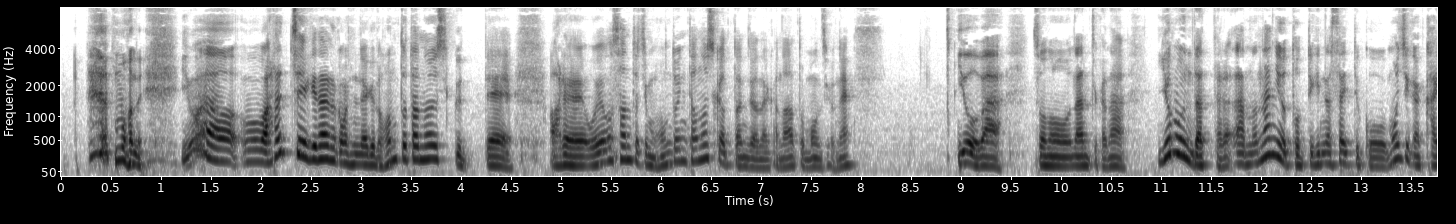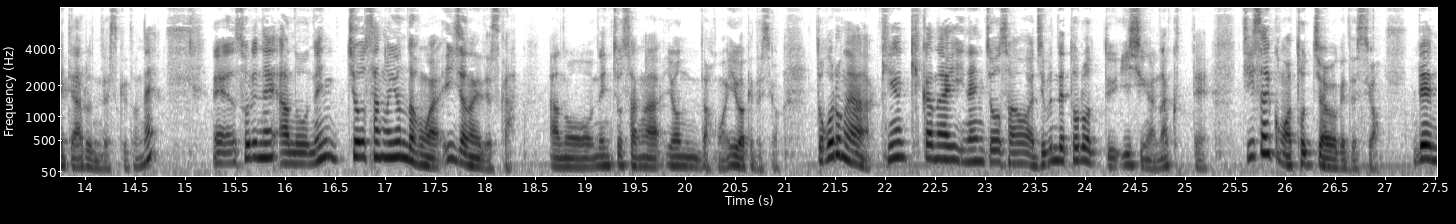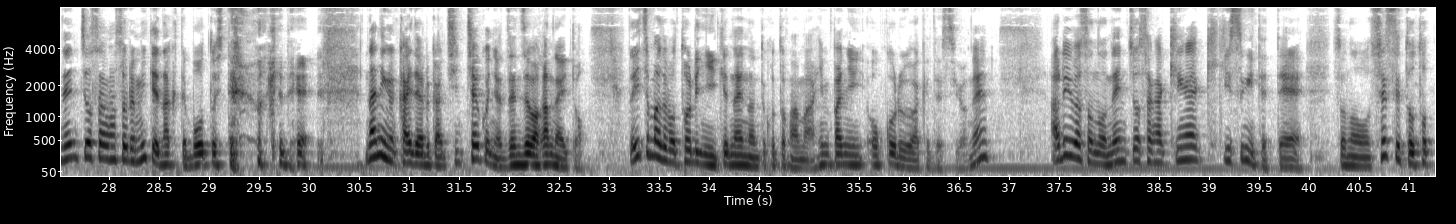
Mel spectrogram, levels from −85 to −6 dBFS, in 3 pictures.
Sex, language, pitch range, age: male, Japanese, 110-170 Hz, 60-79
